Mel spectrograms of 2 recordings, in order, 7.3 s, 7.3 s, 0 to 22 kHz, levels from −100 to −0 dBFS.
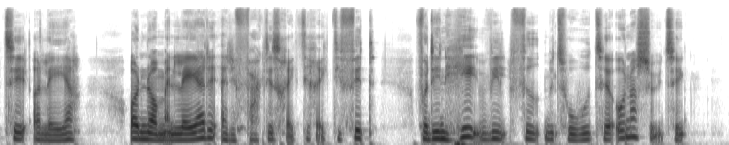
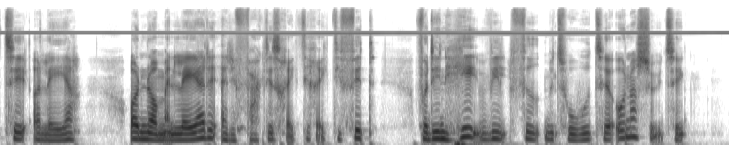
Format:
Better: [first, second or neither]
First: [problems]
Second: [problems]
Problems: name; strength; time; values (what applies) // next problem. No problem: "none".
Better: first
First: none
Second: high-pitched whine; noticeable; throughout; 8.5 kHz, 15 dB below the speech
